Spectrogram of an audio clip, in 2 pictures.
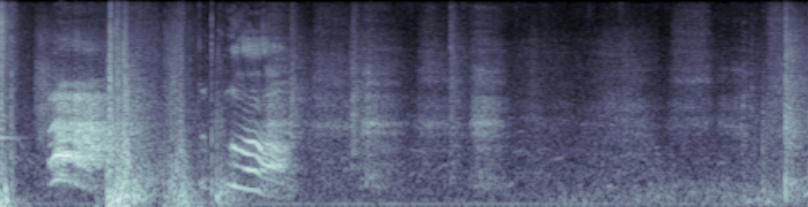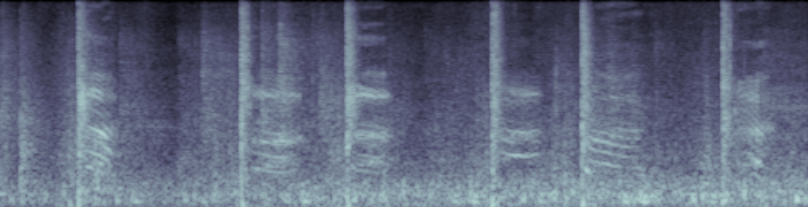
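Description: Physical scuffle in a workshop: shouts and a heavy thud in the first two seconds, then after a brief lull a run of irregular knocks, bangs and clatters with short grunts.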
